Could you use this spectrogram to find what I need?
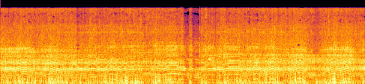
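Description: A chainsaw under load rips lengthwise through a log.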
